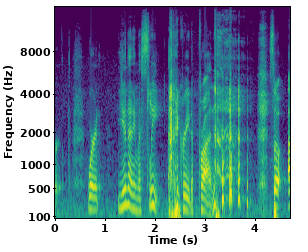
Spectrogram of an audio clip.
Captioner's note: laughs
